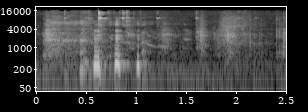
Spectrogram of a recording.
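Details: Dog having zoomies indoors gives a few short, sharp barks in quick succession, followed by quieter rustling and movement sounds.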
